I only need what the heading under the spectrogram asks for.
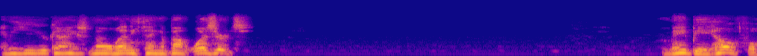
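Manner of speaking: whispering in a character voice. Playing a character who asks his companions about wizards: whispering in character. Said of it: "And he'll whisper back".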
